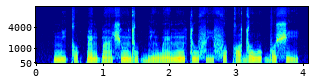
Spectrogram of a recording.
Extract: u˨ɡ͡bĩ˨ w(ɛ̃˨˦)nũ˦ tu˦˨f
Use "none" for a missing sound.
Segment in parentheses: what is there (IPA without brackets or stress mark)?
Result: ɛ̃˨˦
